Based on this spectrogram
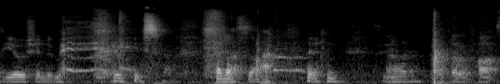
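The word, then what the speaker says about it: θάλασσα: Actually, thalassa. Pronounced with the accent.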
